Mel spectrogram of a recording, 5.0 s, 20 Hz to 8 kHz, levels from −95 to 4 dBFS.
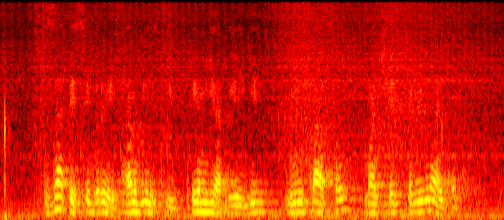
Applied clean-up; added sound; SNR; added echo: none; Motorcycle; 17 dB; none.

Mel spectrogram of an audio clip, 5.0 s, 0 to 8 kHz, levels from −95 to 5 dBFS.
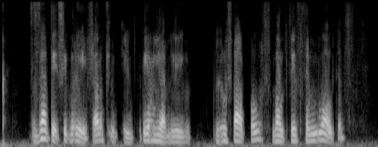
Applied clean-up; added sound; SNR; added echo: neural diffusion model UNIVERSE++.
